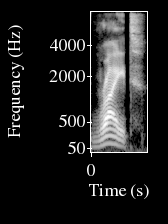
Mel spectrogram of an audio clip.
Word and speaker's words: right: So right sounds just like rye-tea. Think of the grain rye, R-Y-E. Like rye bread. Exactly like rye bread. And then just add a T sound at the end.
